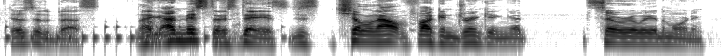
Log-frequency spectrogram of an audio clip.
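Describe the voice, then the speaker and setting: A man's voice: mid-range voice, fairly quick, a bit bright, no echo, clean studio sound. A man bantering crudely and joking over a game, swearing often. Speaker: let's play co-host. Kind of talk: casual banter over gameplay.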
